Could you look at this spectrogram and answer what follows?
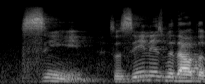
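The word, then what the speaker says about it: سين: Scene.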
